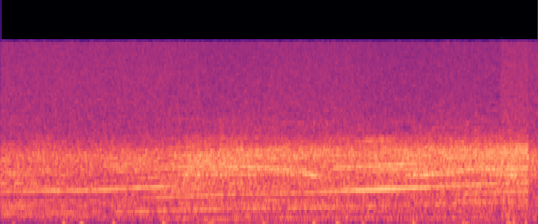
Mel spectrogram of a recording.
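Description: Suzuki GSX-R motorcycle engine revving, a loud, sustained rising whine that climbs steadily in pitch, close and continuous with no talk.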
